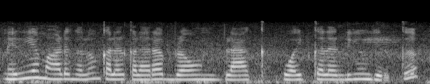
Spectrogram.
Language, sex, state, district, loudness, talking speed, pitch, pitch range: Tamil, female, Tamil Nadu, Chennai, -14 LUFS, 125 wpm, 225 Hz, 220-240 Hz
